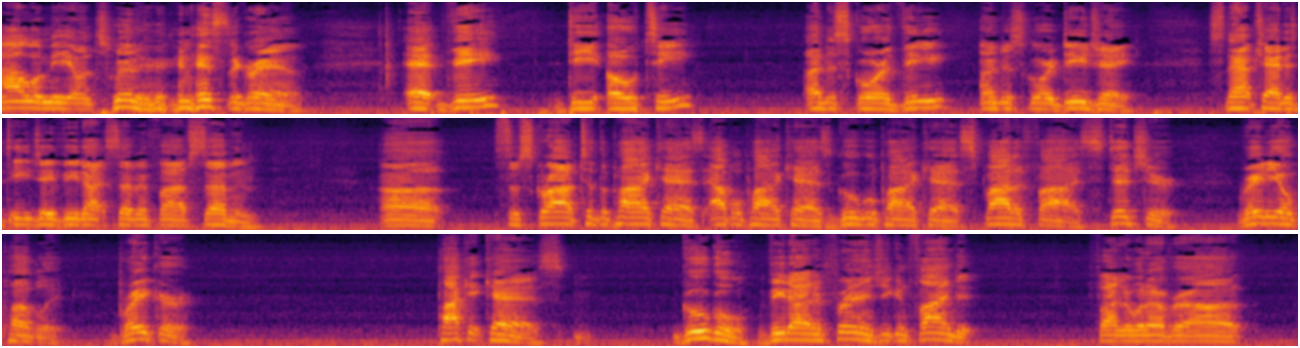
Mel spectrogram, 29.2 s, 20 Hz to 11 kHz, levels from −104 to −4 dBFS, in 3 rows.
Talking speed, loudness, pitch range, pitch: 105 wpm, -25 LUFS, 120-140 Hz, 125 Hz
